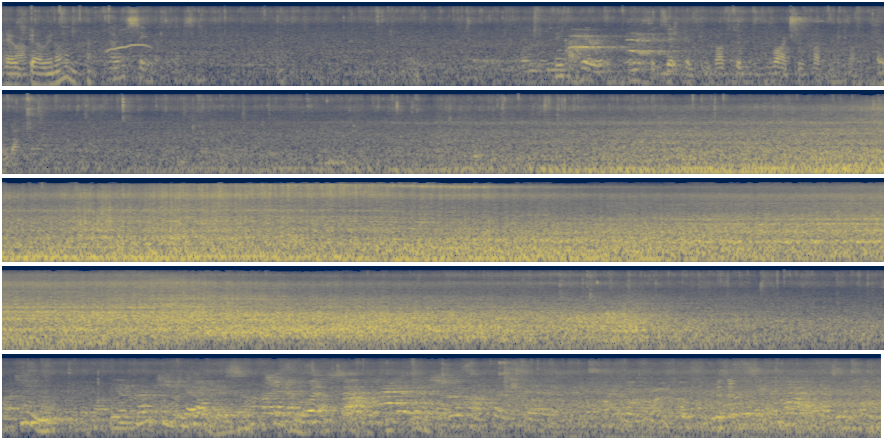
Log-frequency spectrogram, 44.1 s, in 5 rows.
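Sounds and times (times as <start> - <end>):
rain falling: 0.0 - 44.0.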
